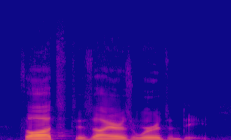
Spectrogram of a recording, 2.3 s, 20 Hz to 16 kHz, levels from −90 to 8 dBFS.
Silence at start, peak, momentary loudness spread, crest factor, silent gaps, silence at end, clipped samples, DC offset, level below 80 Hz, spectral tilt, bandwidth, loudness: 0.25 s; -14 dBFS; 20 LU; 20 dB; none; 0.4 s; under 0.1%; under 0.1%; -72 dBFS; -8 dB/octave; 10.5 kHz; -31 LUFS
